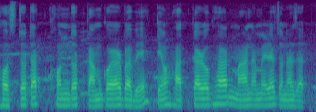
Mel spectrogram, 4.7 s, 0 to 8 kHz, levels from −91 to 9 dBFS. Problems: background conversations at intervals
